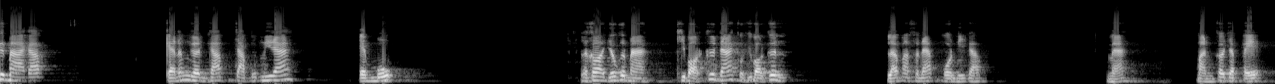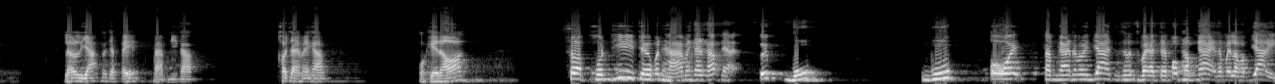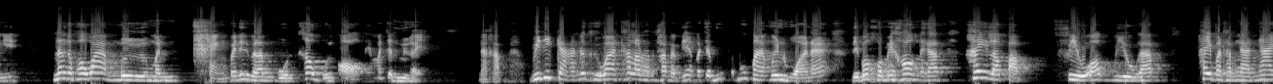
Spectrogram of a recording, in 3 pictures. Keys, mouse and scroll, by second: 0.9-1.3 scroll up 1, 1.1 middle click, 1.7-2.3 scroll up 2, 2.7-3.0 scroll down 1, 5.3 click, 7.7 Up, 8.9 middle click, 12.5 click, 13.0 middle click, 13.5 scroll down 1, 14.0-15.3 middle drag, 15.3 scroll down 1, 15.5-16.3 scroll up 1, 16.5 space, 16.7 click, 17.0-17.7 scroll up 2, 17.5 middle click, 18.4-19.9 scroll up 3, 20.1-20.7 scroll down 2, 20.9-22.4 scroll up 6, 22.4-22.7 scroll down 2, 22.9-23.5 scroll up 2, 23.7-24.3 scroll down 4, 24.3 middle click, 24.5-24.9 scroll up 2, 25.0 scroll down 2, 25.7-26.8 scroll up 4, 36.6 click.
